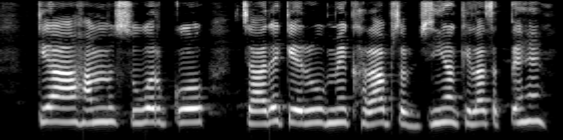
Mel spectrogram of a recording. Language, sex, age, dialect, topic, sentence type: Hindi, female, 18-24, Awadhi Bundeli, agriculture, question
